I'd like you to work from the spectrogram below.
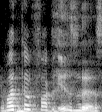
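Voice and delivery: high, drawn-out incredulous question; baffled disbelief. Retold or imitated. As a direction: retell your own stunned reaction, slowly. Retells own baffled reaction to sketch.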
